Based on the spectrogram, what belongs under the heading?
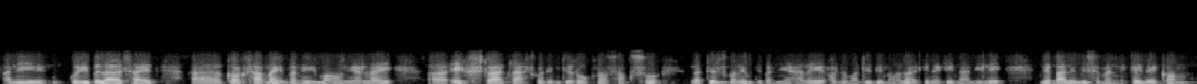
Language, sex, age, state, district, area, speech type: Nepali, male, 30-45, West Bengal, Darjeeling, rural, conversation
